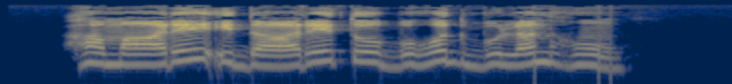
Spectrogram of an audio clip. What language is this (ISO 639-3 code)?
urd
